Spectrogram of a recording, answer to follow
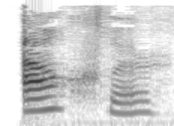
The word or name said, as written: Eichler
